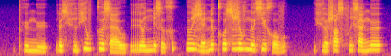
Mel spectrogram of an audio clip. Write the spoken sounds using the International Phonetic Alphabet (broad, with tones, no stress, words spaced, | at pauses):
pʰy˨ŋy˨ | ɾy˨s çy˨çɯ˦vkɯ˦sæ˨u̯ | rʲo˧i̯ ŋi˧sɯ˨x | ɯ˦i̯ɮe˨ nø˦kʰo˦s ɮɯ˦vnɯ˦˨sʲø˦ xo˨v | çø˨ɬɑ˧s fi˧xæ˧ ŋø˦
